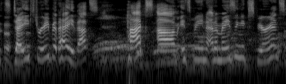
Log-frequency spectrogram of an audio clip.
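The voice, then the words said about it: Hoarse, fading voice. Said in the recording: “People will probably be able to hear, I'm losing my voice.”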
